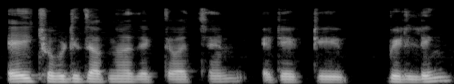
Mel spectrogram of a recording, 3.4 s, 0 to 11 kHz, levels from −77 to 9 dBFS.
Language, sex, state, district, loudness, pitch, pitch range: Bengali, male, West Bengal, Jhargram, -19 LUFS, 110 Hz, 105-110 Hz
